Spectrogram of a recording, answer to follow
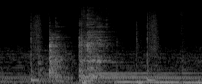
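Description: An enamel kitchen skimmer clinks against other kitchenware on a table as it is picked up: two light clinks about half a second and just under a second in. Steady background music plays underneath.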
